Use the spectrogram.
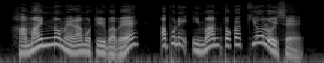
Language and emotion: Assamese, angry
